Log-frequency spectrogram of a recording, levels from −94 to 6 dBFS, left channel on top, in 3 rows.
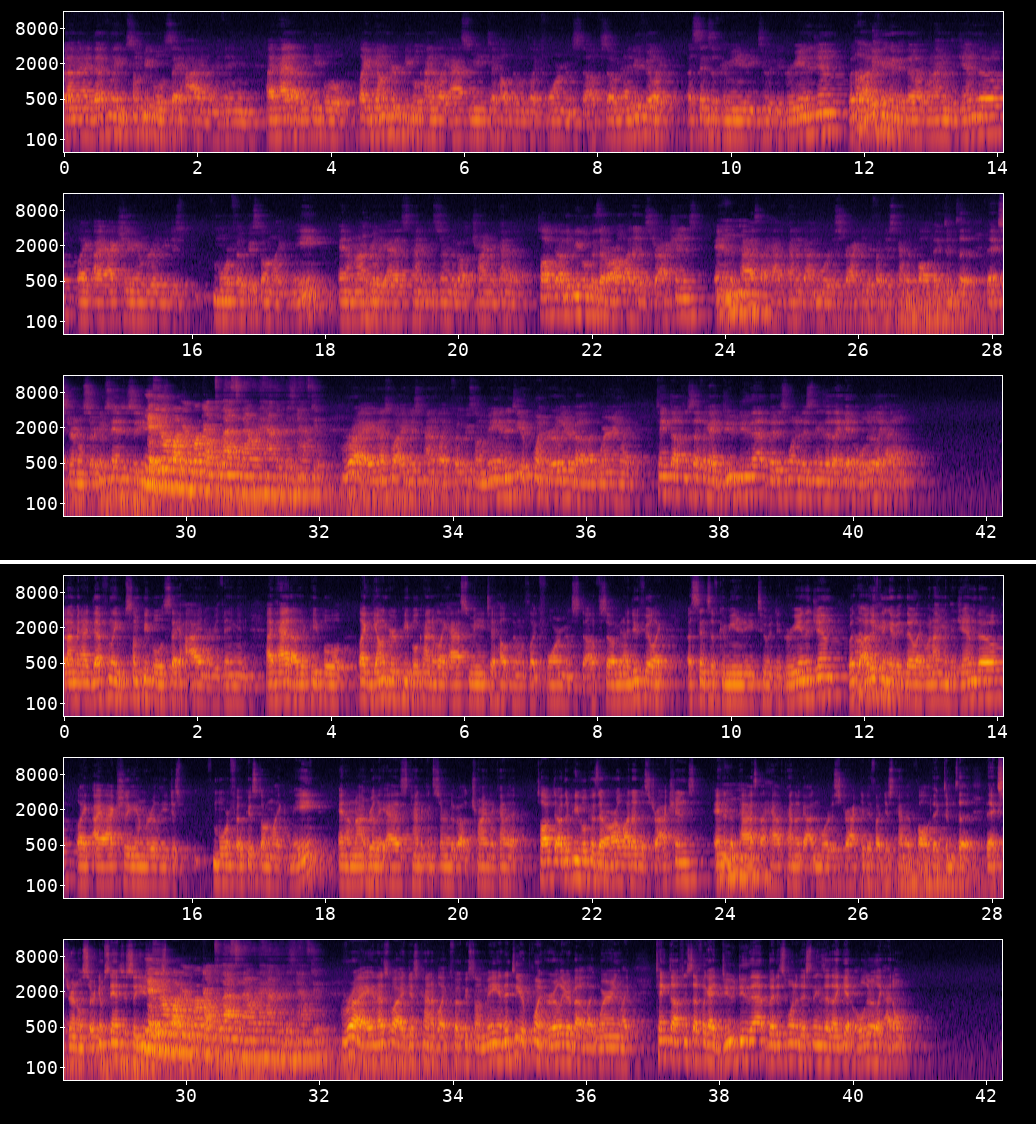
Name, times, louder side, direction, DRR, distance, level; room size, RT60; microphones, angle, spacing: voice 1, 0.0-9.0 9.3-17.9 18.2-20.9 21.2-23.5 23.8-27.7 27.9-30.2 32.3-36.7 37.1-40.8, right 4 dB, 60° right, 5 dB, 0.3 m, -28 dB
voice 2, 11.9-12.4 18.5-18.7 23.9-24.4 29.4-32.1, equal, 20° right, -11 dB, 0.6 m, -24 dB
sound 1, 24.8-34.2, equal, 70° left, 1.0 m, -41 dB
2.7 x 2.3 x 3.1 m, 0.95 s
head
